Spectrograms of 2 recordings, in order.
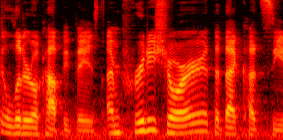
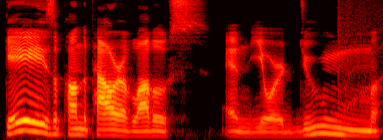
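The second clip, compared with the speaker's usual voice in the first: low, slow, looming threat; sneering panto villain; 5 semitones lower, slower than usual. Acted.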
